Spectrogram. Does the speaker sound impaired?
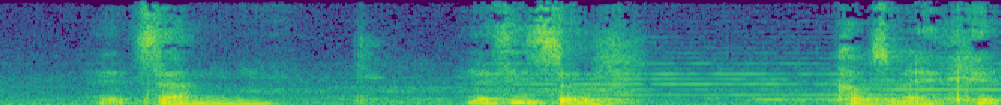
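Yes: Parkinson's; long-standing, diagnosed about 5 years after restaurant opened, pioneering surgery with two brain wires and implanted battery; affects speech, rare audio interview.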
